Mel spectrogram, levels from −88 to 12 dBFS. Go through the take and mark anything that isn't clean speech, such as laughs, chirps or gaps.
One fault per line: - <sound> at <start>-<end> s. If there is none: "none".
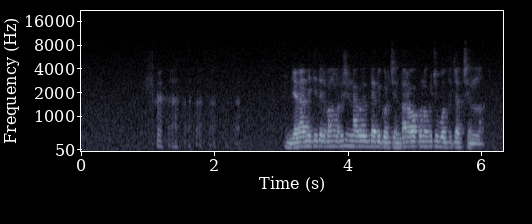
- laugh at 0.9-2.5 s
